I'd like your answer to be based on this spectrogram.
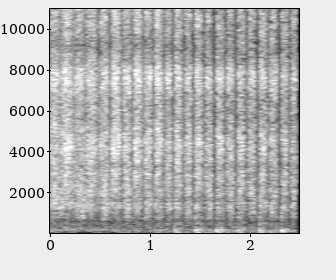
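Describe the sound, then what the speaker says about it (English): Fine 150 grit sandpaper rubs lightly over a patched wall in quick, even back-and-forth strokes, a rhythmic scratchy swish repeated about twenty times, close and alone. "So this is 150 grit sandpaper, and just, lightly sand it there."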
